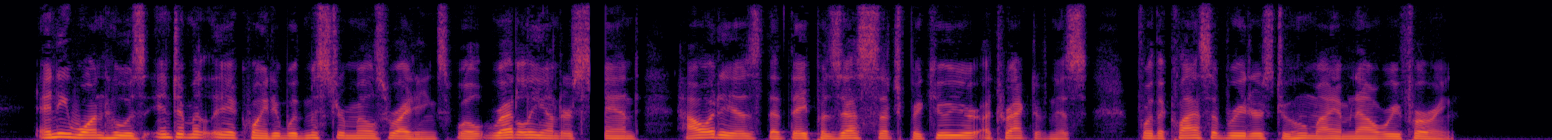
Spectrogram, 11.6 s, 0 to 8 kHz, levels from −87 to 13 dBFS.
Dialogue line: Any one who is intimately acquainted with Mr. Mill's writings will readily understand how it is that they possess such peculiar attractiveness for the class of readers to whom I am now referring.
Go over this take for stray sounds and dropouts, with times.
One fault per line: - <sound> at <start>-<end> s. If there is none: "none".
- dropout at 4.4-4.5 s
